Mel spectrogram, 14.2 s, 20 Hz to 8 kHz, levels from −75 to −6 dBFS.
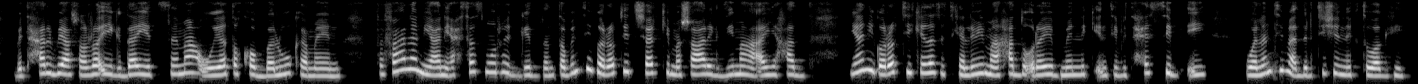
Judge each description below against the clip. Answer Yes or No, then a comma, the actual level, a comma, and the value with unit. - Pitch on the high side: Yes, very high, 260 Hz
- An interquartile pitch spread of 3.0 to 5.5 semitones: Yes, average, 3.6 semitones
